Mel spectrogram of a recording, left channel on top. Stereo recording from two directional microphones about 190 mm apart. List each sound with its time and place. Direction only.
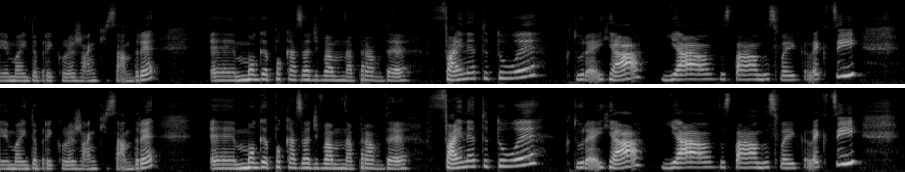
0.0 s speech: 35° right (ahead or behind)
